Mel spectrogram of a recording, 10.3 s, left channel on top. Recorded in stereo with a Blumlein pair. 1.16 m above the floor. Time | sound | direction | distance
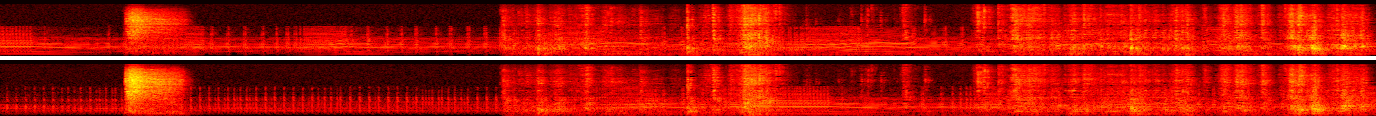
0.9 | breaking glass | 50° right | 1.0 m
3.8 | crumpling | 25° left | 6 m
